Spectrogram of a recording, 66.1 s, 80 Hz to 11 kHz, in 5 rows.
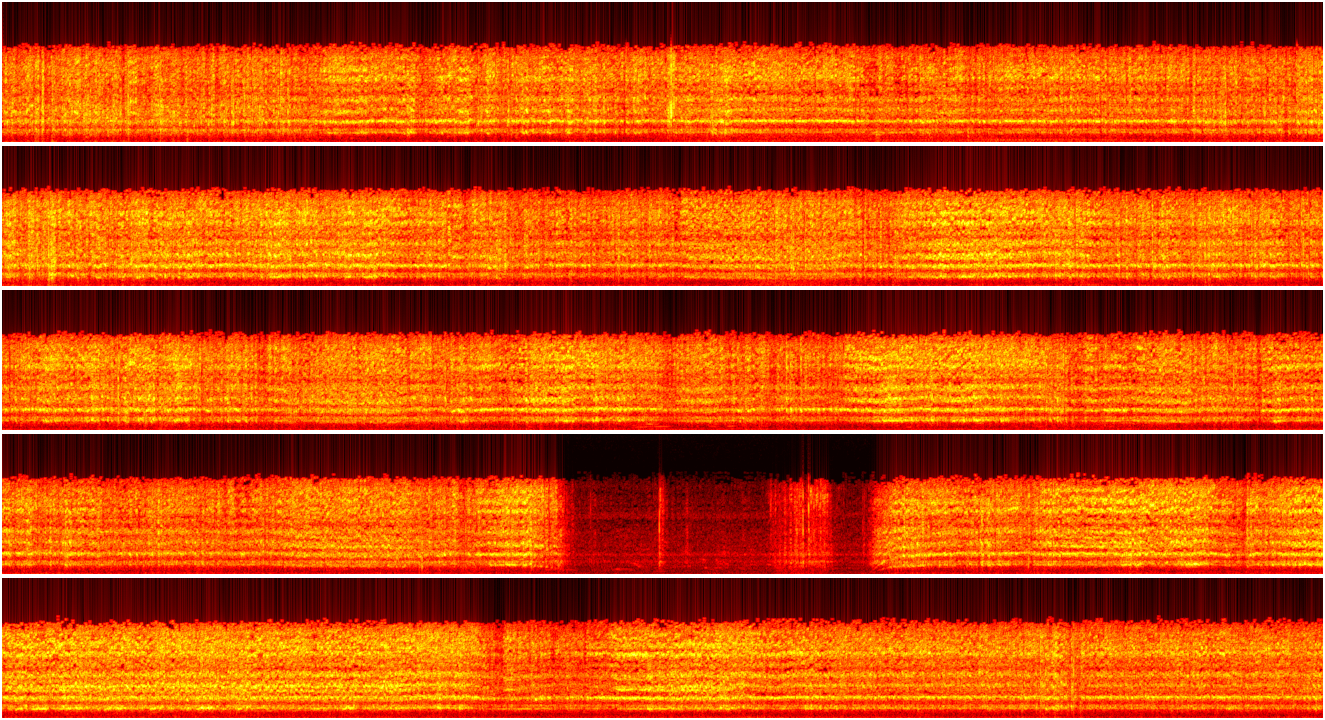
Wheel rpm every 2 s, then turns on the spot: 220, 220, 230, 230, 230, 230, 230, 230, 220, 220, 220, 220, 230, 230, 220, 220, 230, 230, 230, 220, 230, 220, 140, 0, 130, 220, 220, 210, 220, 220, 230, 230, 230.
44-46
